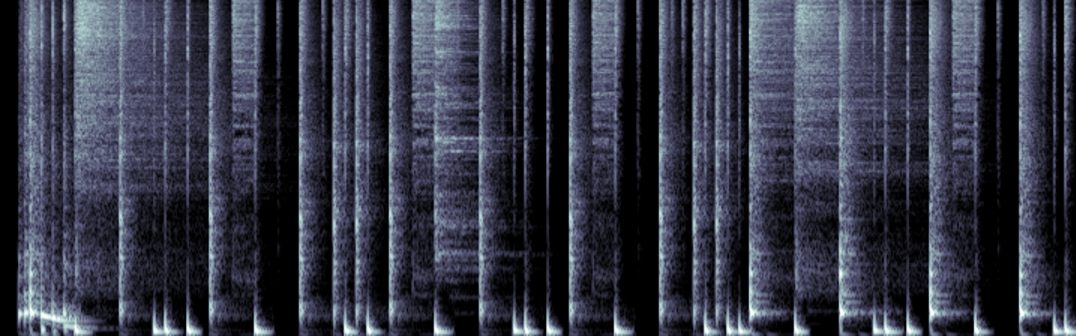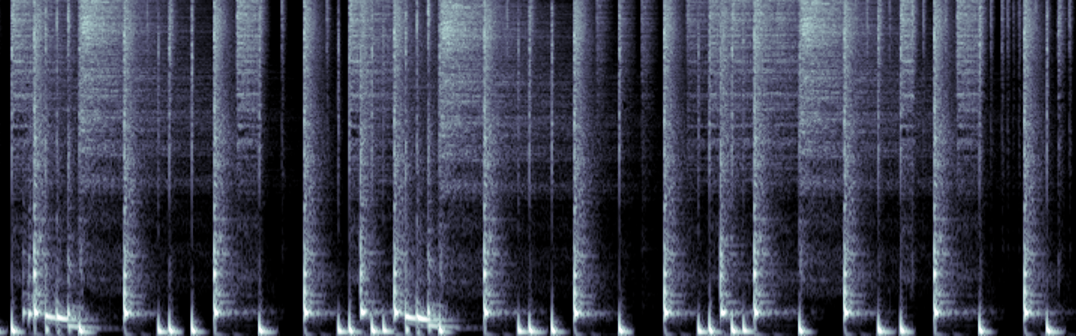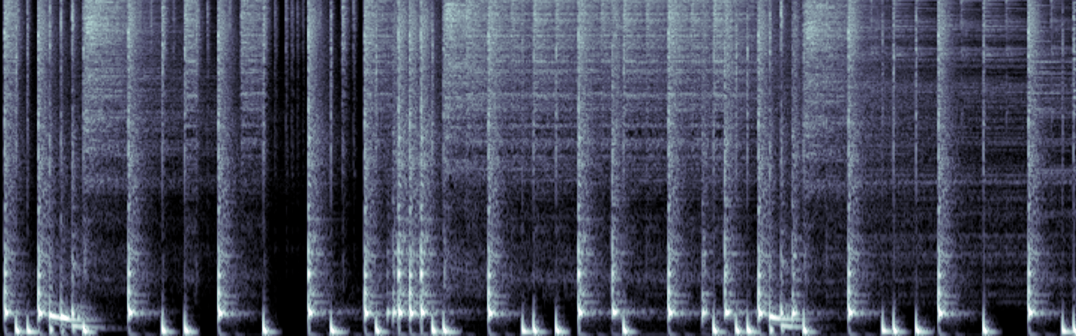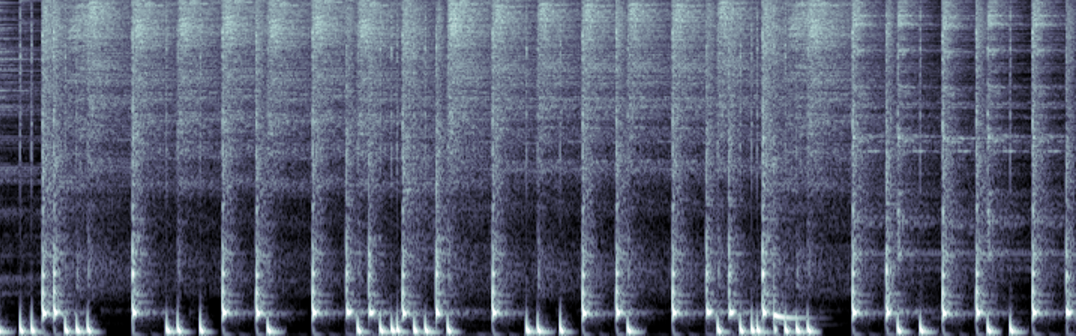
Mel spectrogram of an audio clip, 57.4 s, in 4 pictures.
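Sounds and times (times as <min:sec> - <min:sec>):
drum kit solo: 0:00.2 - 0:57.3.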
